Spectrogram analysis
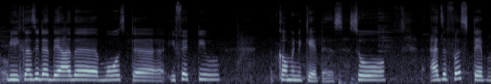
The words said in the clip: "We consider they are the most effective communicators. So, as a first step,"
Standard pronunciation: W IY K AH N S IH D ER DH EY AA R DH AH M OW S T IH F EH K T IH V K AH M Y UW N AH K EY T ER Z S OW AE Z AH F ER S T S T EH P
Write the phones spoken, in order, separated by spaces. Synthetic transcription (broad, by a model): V IY K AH N S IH D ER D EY AA R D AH M OW S T IH F EH K T IH V K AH M Y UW N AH K EY T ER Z S OW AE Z AH F ER S T T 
